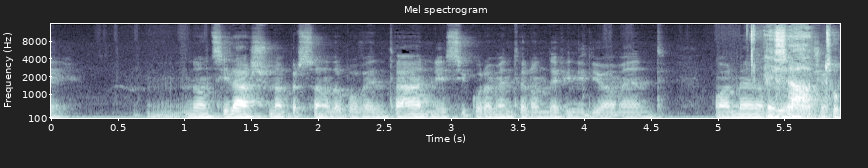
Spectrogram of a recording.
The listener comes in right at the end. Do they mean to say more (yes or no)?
yes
